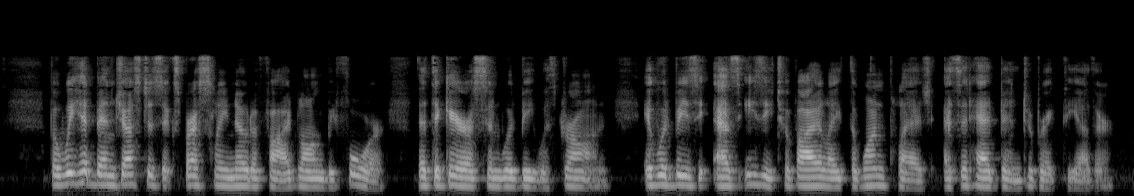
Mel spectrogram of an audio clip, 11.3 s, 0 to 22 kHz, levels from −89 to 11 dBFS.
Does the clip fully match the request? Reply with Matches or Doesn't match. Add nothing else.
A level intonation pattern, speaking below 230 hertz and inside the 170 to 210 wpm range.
Matches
